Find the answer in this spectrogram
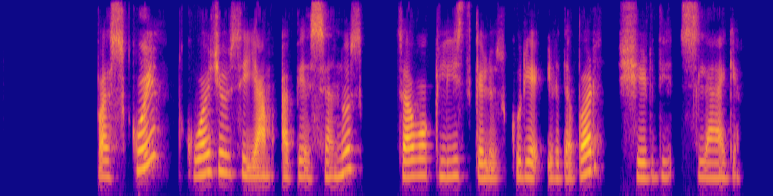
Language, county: Lithuanian, Alytus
